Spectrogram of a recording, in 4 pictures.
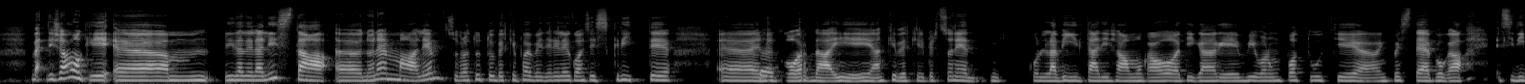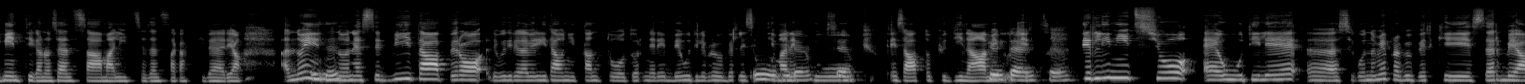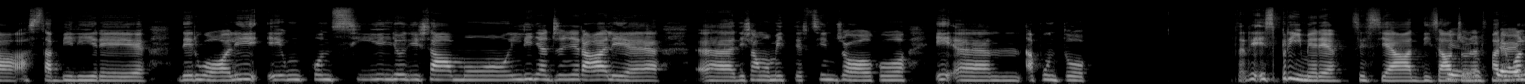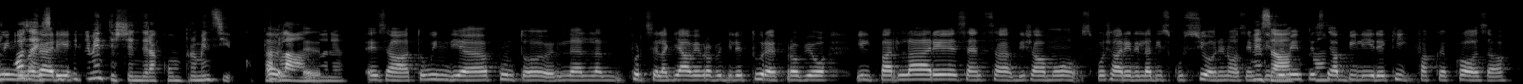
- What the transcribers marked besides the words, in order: other background noise; tapping
- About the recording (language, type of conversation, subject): Italian, podcast, Com’è organizzata la divisione dei compiti in casa con la famiglia o con i coinquilini?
